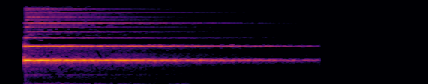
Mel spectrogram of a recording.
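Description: A single bell-like chime as the news channel's end-card sound logo, struck once and ringing out as it fades over about three seconds.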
